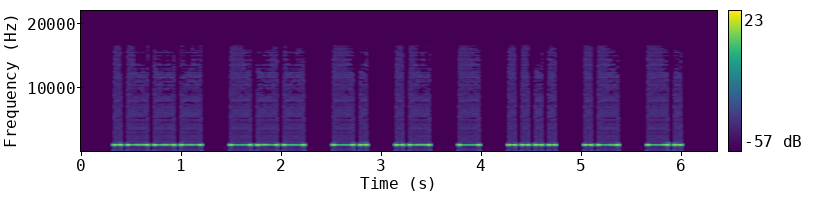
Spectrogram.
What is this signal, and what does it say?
Morse code, heard as a keyed tone, about 18 wpm, spaced as for 15 wpm, 1000 Hz. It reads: JONATHAN
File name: qotdfiles / 15wpm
